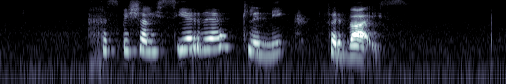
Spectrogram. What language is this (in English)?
Afrikaans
